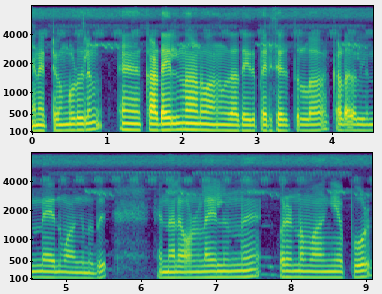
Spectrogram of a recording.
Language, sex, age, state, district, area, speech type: Malayalam, male, 18-30, Kerala, Wayanad, rural, spontaneous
